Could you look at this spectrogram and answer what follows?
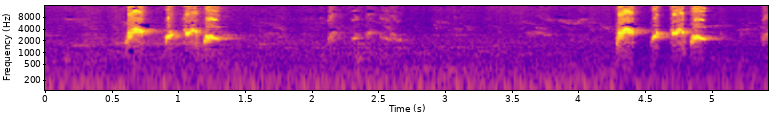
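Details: Red-whiskered bulbul kept as a cage songbird repeats its short lively phrase twice, each a run of four or five bright whistled notes, separated by about three seconds of soft distant chirping over low background noise.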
